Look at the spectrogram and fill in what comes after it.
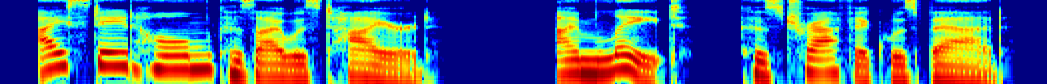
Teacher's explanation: Another common reduction is because becoming cause in casual speech. · You may also hear because pronounced very quickly without the first syllable standing out. This is normal conversational speech.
